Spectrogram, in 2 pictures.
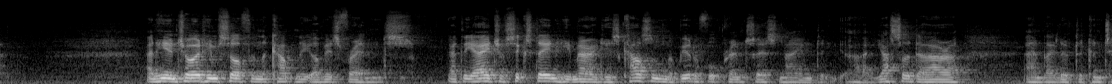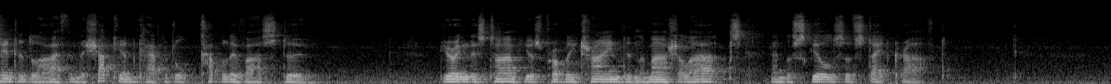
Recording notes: A Thursday night Dharma talk. Delivered at St Paul's in Beaconsfield.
